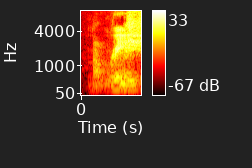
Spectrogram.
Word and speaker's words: Ra's: Ra's is actually how you say his name.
